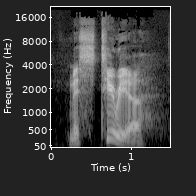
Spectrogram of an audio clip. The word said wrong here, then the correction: Mycteria: Jabiru Mycteria.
